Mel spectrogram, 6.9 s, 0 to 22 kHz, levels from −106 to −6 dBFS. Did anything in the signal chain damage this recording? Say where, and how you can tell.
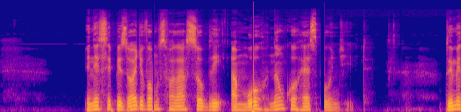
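Yes: underruns with held sample in the buffer stage at 2.28 s (after "nesse episódio"), 3.78 s (after "falar sobre"), 4.80 s and 6.00 s. The waveform flatlines for 21 to 64 ms, a blank spectrogram strip, then resumes with live audio lost; 21 ms fits a 1024-sample buffer.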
